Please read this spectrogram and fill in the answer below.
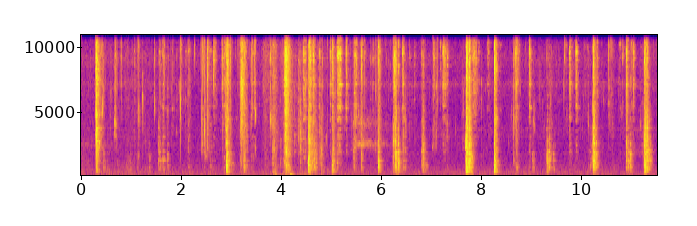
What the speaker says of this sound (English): So, add it back to my pan. Stir everything around.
